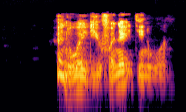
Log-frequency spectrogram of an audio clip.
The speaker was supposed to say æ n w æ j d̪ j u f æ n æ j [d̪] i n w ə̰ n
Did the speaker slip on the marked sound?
no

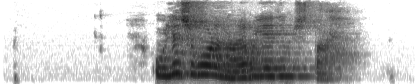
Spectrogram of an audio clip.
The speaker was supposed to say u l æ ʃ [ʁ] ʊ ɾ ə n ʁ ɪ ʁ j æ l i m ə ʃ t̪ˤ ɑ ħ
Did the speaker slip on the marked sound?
no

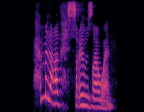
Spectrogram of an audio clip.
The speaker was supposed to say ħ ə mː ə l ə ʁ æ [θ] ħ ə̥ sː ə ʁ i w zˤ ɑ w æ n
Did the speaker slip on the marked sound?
yes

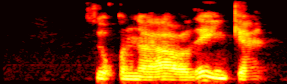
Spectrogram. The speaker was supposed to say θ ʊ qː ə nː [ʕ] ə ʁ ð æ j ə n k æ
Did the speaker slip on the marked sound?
no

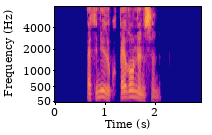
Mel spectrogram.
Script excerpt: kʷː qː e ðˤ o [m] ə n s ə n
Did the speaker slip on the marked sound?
yes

